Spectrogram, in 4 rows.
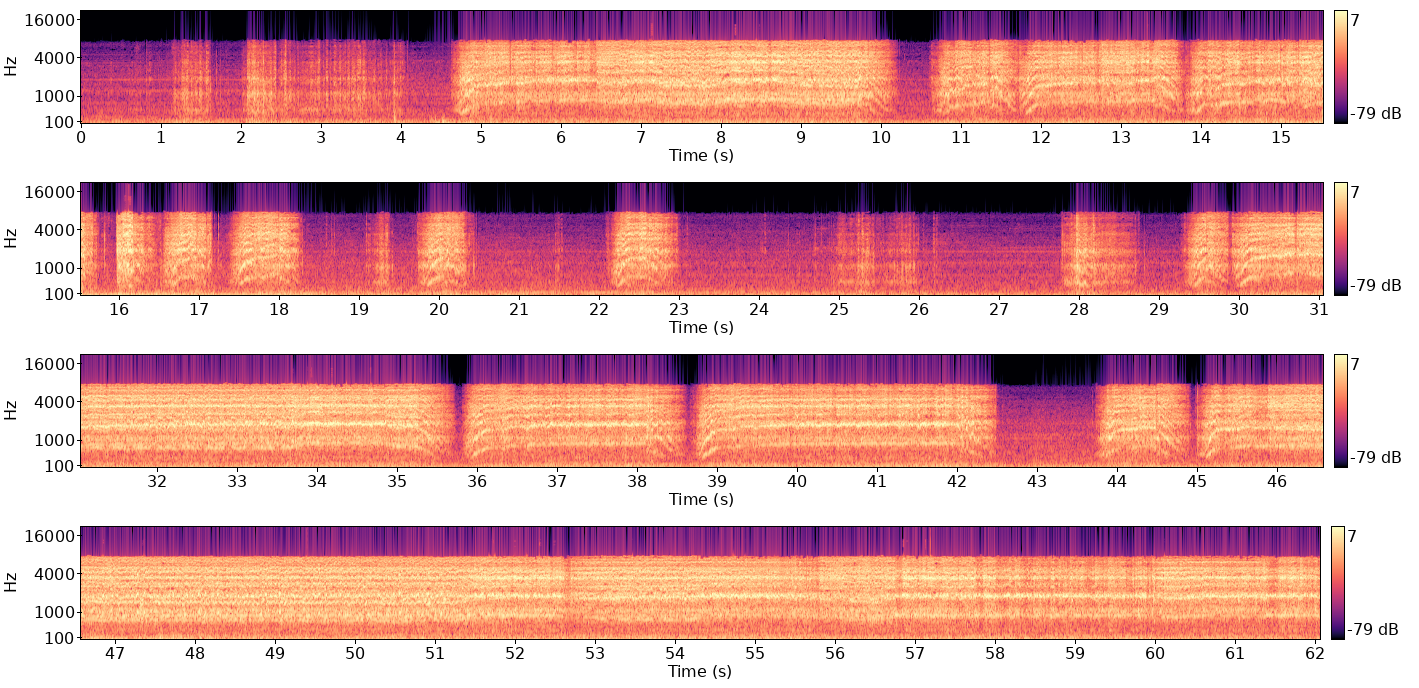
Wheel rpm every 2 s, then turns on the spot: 10, 40, 140, 220, 190, 100, 160, 150, 70, 30, 30, 30, 10, 10, 50, 190, 210, 160, 190, 150, 210, 40, 130, 210, 210, 220, 220, 230, 230, 230, 230.
2-4 14-16 18-22 24-28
